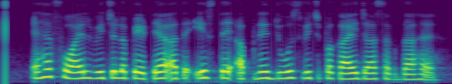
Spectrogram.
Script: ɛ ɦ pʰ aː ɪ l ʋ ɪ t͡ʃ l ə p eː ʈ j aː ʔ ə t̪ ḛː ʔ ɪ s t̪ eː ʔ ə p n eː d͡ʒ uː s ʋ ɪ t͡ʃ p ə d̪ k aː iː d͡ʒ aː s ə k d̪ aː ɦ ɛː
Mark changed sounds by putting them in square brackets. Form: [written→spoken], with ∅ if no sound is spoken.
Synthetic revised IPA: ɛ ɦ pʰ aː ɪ l ʋ ɪ t͡ʃ l ə p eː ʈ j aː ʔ ə t̪ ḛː ʔ ɪ s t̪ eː ʔ ə p n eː d͡ʒ uː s ʋ ɪ t͡ʃ p ə [d̪→∅] k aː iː d͡ʒ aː s ə k d̪ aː ɦ ɛː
